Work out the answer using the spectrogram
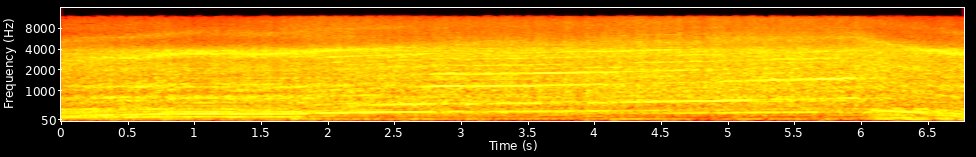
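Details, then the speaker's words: Supercharged (blower) V8 Fast & Furious Dodge Charger on the dyno after a new distributor and wiring fix, with earlier surging. It pulls smoothly to full RPM and redline with no hiccups or stumbles. "He installed that new distributor and fixed the wiring, put it back on the dyno, full RPM all the way to redline, no hiccups, no issues."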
